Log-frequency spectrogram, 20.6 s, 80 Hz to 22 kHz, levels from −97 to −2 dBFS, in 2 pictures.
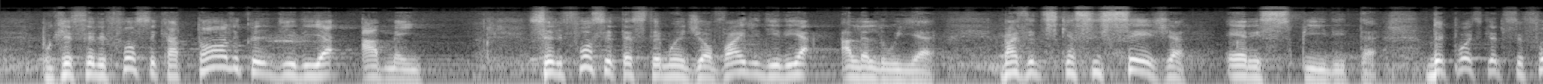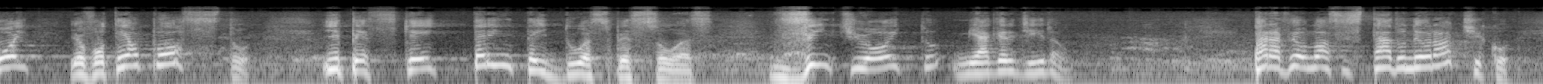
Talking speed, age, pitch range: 135 wpm, 60-79, 140-225 Hz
